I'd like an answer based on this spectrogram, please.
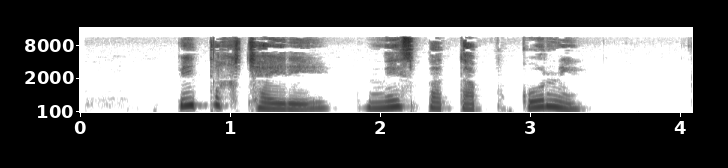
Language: Puno Quechua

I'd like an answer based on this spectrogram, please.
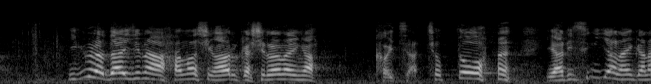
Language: Japanese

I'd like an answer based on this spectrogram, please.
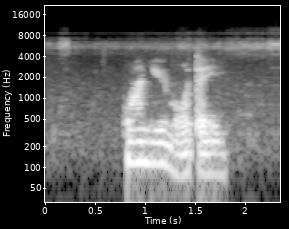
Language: Cantonese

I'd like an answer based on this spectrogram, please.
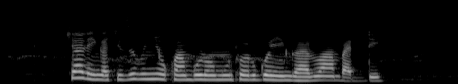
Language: Ganda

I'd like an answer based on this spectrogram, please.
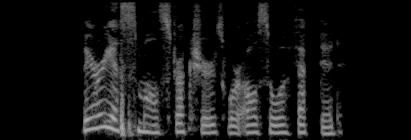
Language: English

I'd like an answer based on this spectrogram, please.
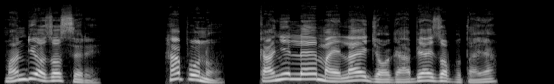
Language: Igbo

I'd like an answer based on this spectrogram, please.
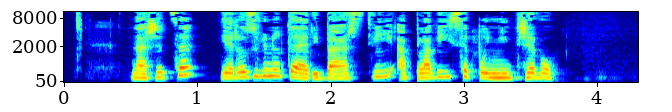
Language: Czech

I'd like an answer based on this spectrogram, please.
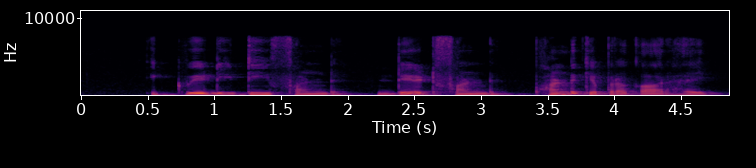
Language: Magahi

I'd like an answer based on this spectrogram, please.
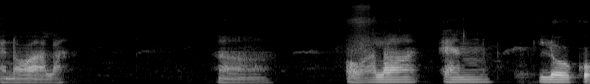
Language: Luo (Kenya and Tanzania)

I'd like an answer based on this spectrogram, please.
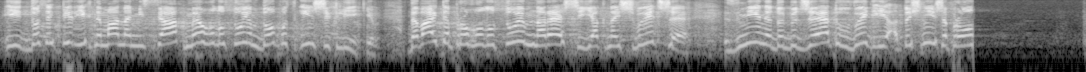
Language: Ukrainian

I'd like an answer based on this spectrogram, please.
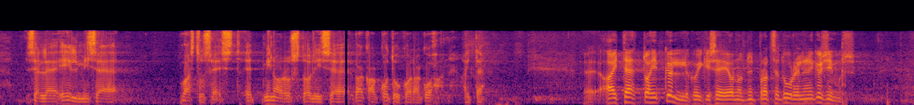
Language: Estonian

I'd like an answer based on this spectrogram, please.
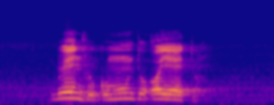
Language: Zulu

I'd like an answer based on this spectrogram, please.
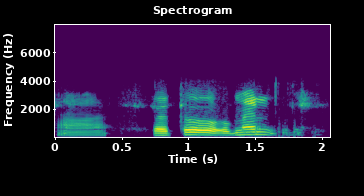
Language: Santali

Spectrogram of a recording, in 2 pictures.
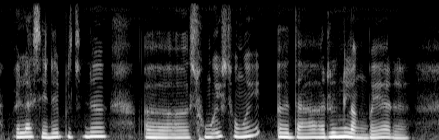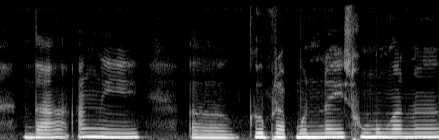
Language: Bodo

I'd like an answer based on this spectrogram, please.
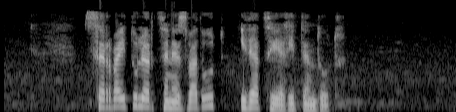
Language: Basque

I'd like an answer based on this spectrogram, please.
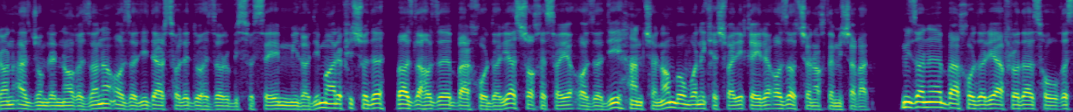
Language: Persian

